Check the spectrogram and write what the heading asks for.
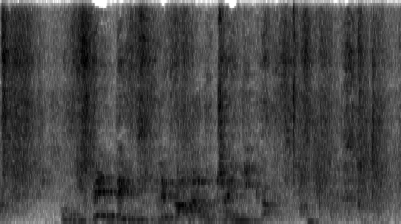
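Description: A child's wordless, whining vocal sounds, wavering in pitch, lasting about two seconds from about half a second in.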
